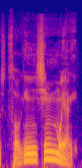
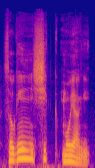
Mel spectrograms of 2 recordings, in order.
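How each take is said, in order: First: The syllable before 모양 ends in an n sound. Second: The syllable before 모양 ends in a k sound. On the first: "発音上성인신모양이となります" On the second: "本当は성인식모양이なんですが"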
